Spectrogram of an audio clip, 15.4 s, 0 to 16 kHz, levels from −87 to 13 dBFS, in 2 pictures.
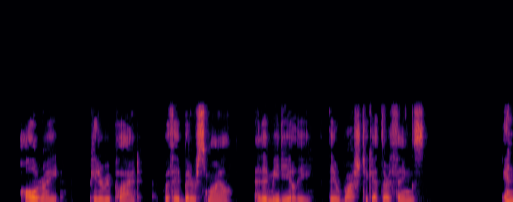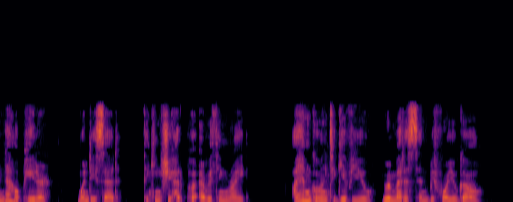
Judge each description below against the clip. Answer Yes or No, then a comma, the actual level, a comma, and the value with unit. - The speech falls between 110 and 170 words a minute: Yes, average, 150 wpm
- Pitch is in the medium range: No, low, 125 Hz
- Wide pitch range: No, average, 3.7 semitones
